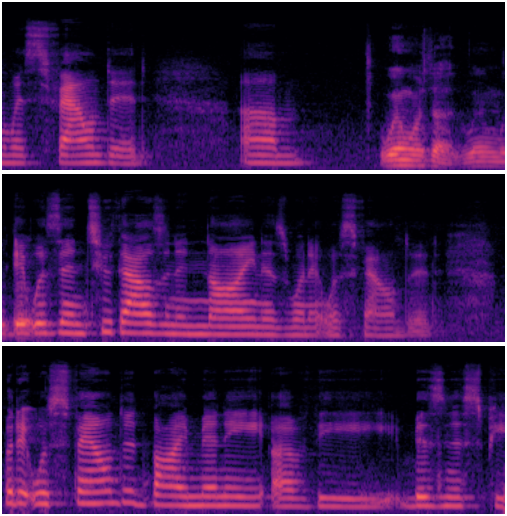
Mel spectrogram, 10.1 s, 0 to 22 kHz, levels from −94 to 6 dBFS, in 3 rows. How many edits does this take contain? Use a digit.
0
